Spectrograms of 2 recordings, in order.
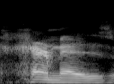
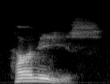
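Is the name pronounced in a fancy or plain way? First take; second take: fancy; plain. First: It has an exaggerated, forced French pronunciation. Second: It has a relaxed, plain English pronunciation. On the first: The speaker calls it wrong. "that just kind of seems forced and, and over emphatic" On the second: The speaker calls it right. "I would prefer um, pronunciations like"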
